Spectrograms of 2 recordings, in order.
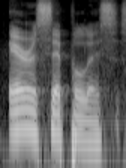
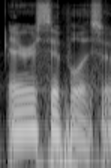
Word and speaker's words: erysipelas: Yeah, it was E R Y S I P E L A S.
